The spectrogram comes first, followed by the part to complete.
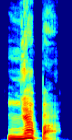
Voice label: "ÑAPA", M; mekanta

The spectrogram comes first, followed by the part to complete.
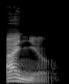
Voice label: "AÑO", H; mekanta

